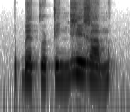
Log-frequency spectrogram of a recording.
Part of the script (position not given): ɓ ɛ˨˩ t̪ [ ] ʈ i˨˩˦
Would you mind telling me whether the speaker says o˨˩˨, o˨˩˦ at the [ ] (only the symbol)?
o˨˩˨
